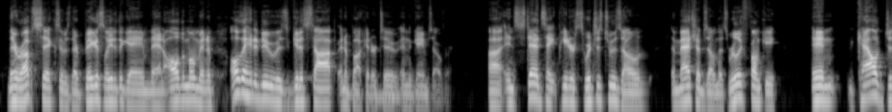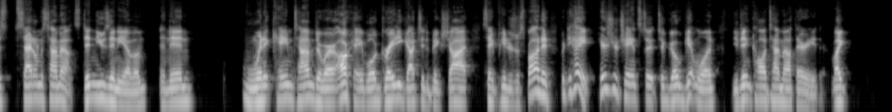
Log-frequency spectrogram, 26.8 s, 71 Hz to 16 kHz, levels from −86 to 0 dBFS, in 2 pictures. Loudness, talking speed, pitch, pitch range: -21 LUFS, 220 wpm, 120 Hz, 105-130 Hz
